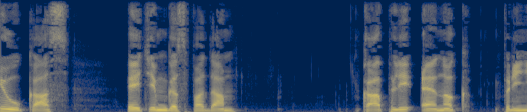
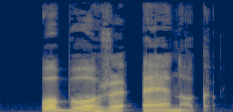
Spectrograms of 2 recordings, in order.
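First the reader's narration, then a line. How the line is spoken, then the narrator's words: Moaning. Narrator (Russian): застонала Анна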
